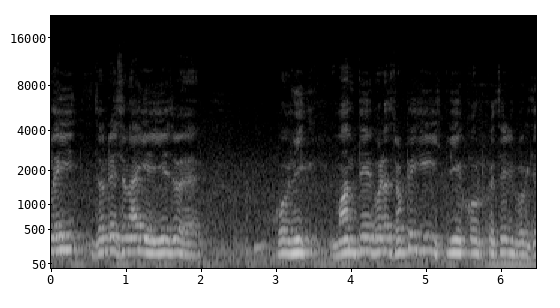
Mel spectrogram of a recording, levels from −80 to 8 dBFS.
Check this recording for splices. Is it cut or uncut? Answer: uncut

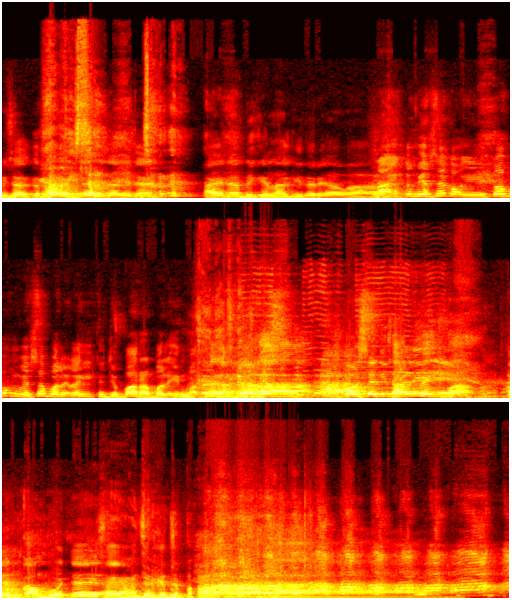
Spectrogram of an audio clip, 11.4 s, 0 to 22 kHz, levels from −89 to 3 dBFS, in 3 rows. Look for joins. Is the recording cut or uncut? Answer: cut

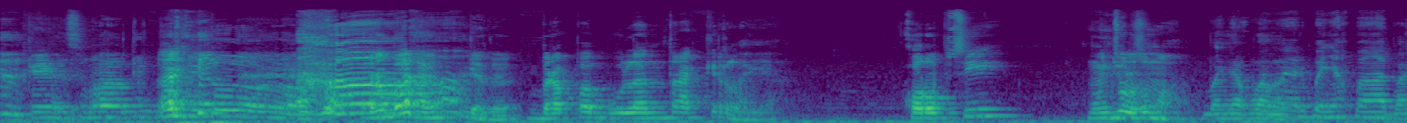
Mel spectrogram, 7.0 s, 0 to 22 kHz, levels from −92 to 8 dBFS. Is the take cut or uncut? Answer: cut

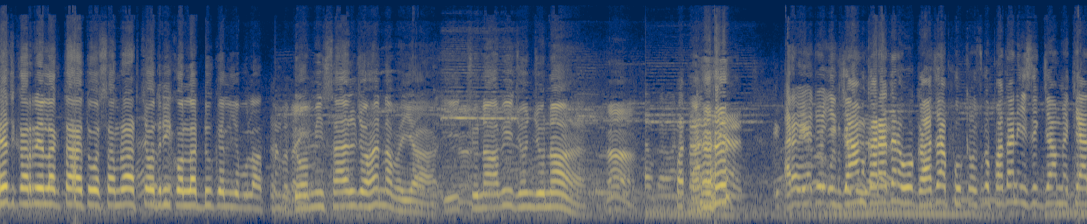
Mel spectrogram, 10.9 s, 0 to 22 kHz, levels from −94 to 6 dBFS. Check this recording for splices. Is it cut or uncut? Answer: cut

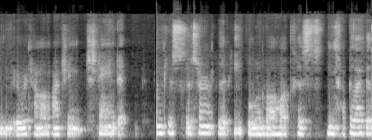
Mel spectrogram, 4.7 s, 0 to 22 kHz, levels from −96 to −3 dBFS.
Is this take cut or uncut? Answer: cut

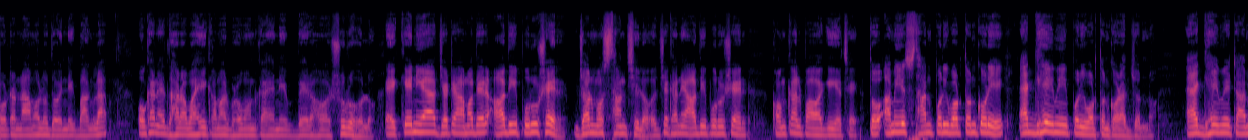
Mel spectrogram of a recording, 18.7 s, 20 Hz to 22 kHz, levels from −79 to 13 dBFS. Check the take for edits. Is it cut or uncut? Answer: cut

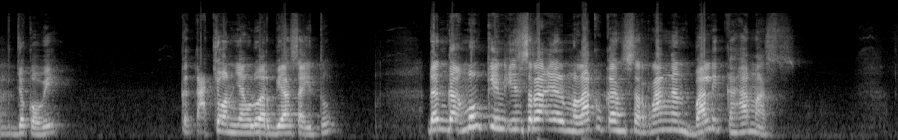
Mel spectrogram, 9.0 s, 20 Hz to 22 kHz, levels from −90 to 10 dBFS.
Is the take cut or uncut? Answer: uncut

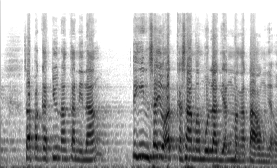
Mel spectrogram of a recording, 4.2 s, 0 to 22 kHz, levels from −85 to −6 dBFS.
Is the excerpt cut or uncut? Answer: uncut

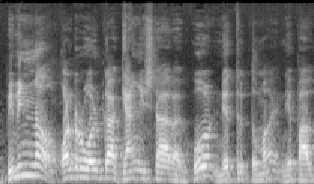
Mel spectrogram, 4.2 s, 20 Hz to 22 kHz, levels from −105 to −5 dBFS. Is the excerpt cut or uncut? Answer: uncut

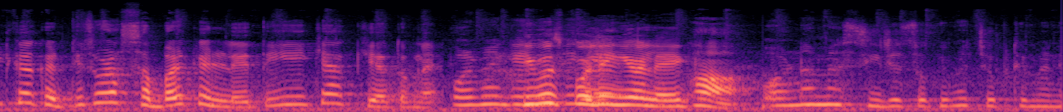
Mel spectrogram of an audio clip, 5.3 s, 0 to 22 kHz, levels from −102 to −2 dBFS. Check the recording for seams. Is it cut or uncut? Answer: cut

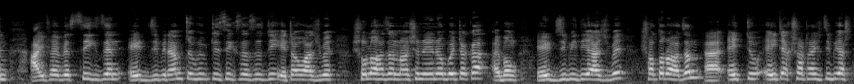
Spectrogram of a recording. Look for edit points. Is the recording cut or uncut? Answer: uncut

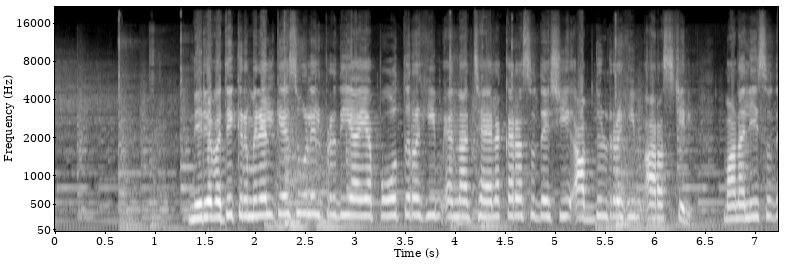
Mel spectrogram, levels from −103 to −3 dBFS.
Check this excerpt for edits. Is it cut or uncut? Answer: cut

